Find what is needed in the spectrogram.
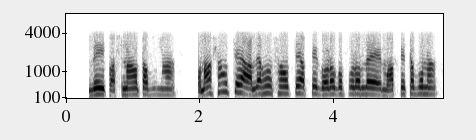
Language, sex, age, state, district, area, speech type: Santali, male, 45-60, West Bengal, Purulia, rural, conversation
